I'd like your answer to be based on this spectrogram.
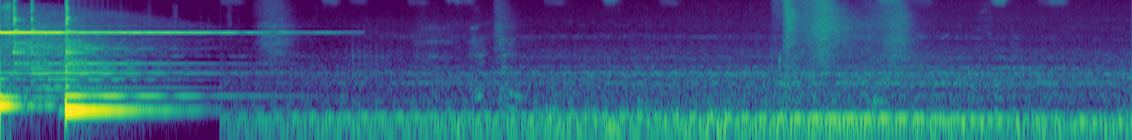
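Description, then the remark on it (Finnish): A steady low rumble fills the space inside a moving passenger train carriage crossing Tanzania at night, with a brief tonal hum at the start and faint hissy rattles drifting through; no one speaks. “Nyt on tulossa jo toinen yö, jonka vietämme tässä junassa.”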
